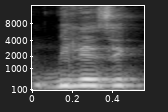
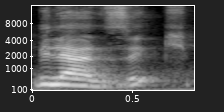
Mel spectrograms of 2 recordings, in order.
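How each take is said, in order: First: No n sound comes before the z. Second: An extra n sound comes before the z. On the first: The speaker calls it right. "net olarak bilezik dememiz lazım" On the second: The speaker calls it wrong. "böyle bir şey hiç yok"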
